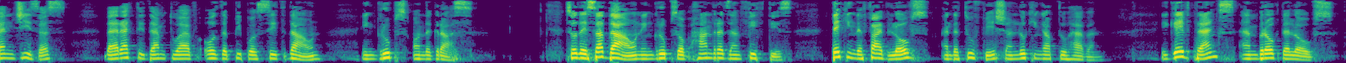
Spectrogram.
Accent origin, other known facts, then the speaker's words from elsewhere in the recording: Italy; English is a second language; I know that my accent can trick you. I'm not a British man. I am Italian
